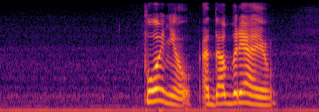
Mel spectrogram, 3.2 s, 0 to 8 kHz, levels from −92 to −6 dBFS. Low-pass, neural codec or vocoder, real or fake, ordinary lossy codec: 7.2 kHz; none; real; none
